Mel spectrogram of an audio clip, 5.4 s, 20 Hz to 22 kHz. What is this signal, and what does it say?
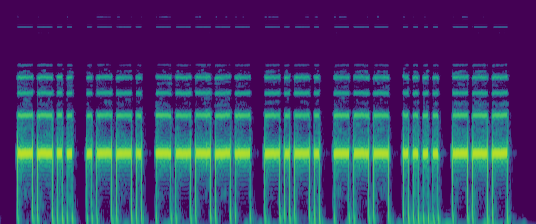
Morse code, heard as a keyed tone, about 25 wpm, 1330 Hz. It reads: ZP0COHO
